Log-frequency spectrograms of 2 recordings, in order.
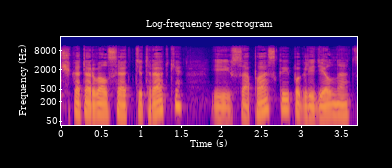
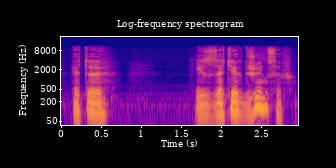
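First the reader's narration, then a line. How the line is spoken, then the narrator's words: Timid guess. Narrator (Russian): робко предположил Дима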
